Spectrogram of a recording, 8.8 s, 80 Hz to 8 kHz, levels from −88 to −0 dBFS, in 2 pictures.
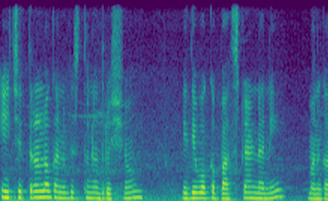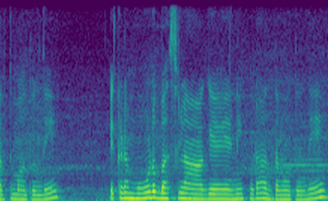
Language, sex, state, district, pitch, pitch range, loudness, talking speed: Telugu, female, Andhra Pradesh, Guntur, 205 Hz, 185-225 Hz, -17 LUFS, 135 wpm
